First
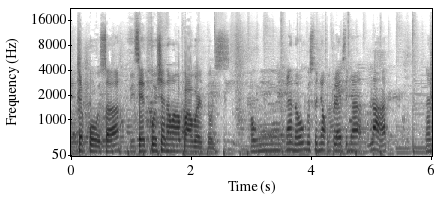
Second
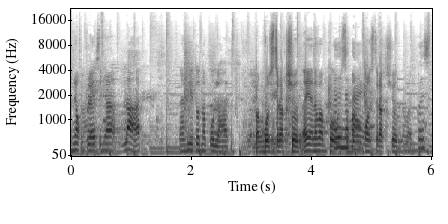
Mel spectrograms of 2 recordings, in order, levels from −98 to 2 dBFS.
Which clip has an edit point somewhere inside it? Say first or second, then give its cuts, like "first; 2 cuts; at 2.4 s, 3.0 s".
second; 1 cut; at 2.9 s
